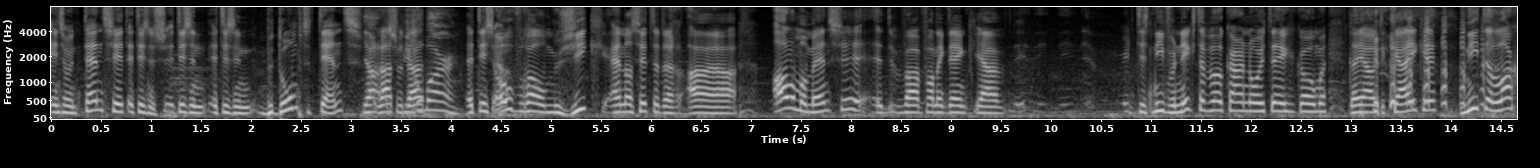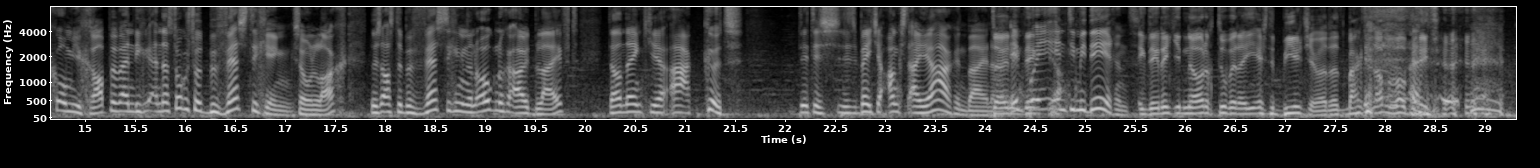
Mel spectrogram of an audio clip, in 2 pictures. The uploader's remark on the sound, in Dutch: Een bijzondere aflevering, opgenomen in de backstage van de Zwarte Cross 2023 met de comedians die speelden in De Schaterbar.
